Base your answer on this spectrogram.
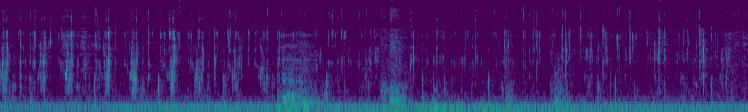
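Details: Indoor toy poodle lapping up goat milk with gusto, offered as a treat: a continuous run of irregular wet clicks and slurps from the tongue, with a faint low hum underneath.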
